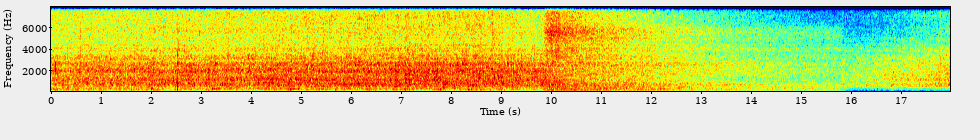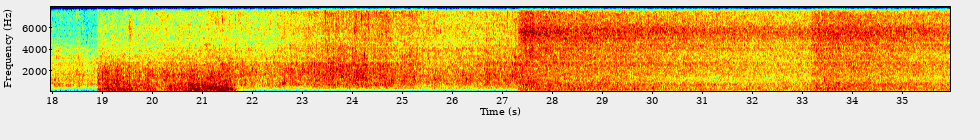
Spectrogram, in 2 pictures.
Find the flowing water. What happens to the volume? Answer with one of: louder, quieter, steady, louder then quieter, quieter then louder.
quieter then louder.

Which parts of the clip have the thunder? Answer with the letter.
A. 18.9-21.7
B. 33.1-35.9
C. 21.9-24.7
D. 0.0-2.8
A.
